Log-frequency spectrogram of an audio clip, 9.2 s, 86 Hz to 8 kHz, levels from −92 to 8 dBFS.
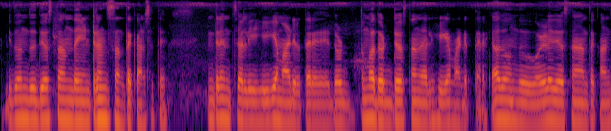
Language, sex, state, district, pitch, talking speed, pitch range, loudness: Kannada, male, Karnataka, Raichur, 120 Hz, 135 wpm, 115-130 Hz, -31 LUFS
